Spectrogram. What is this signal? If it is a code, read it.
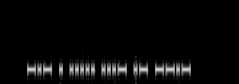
Morse code, heard as a keyed tone, about 46 wpm, 700 Hz. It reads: KE5VAQ
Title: USA Call Signs - 6 Characters - 4x Character Spacing - 45wpm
